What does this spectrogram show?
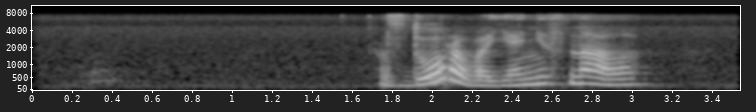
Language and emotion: Russian, positive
